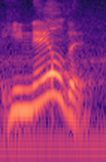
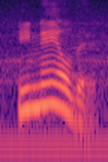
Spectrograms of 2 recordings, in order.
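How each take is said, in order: First: Louder emphatic. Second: Said in the usual way. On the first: Real, not acted.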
